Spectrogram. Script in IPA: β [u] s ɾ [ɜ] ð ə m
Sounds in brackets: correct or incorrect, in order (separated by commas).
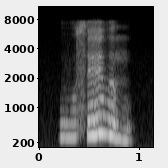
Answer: correct, incorrect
